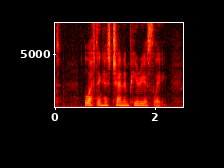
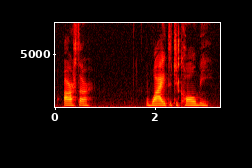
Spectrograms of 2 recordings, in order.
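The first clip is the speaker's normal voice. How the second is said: slow, through gritted teeth. Narrator reads a character's reply to the one who called him, slow, through gritted teeth. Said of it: "said very slowly through gritted teeth".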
